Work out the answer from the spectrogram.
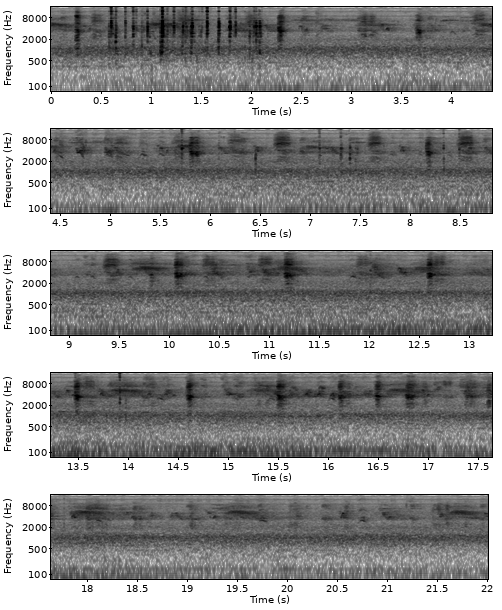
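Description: Birds at a platform feeder close to the microphone: sharp clicks and taps of beaks and feet on the seed tray, clustered near the start, with short high bird calls repeating every second or so. A steady low rumble runs underneath and swells in the middle.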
